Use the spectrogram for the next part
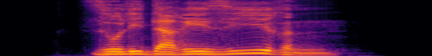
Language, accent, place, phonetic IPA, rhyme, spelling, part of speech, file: German, Germany, Berlin, [zolidaʁiˈziːʁən], -iːʁən, solidarisieren, verb, De-solidarisieren.ogg
- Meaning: to declare one's solidarity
